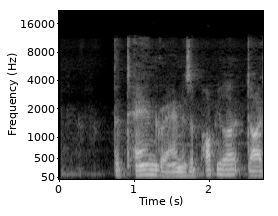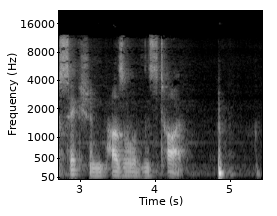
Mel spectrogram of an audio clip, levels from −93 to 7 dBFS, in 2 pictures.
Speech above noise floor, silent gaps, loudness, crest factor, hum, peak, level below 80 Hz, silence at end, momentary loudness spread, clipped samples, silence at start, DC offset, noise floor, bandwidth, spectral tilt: 34 dB; none; -23 LUFS; 22 dB; none; -2 dBFS; -54 dBFS; 0.05 s; 11 LU; under 0.1%; 0.75 s; under 0.1%; -57 dBFS; 12.5 kHz; -5 dB/octave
